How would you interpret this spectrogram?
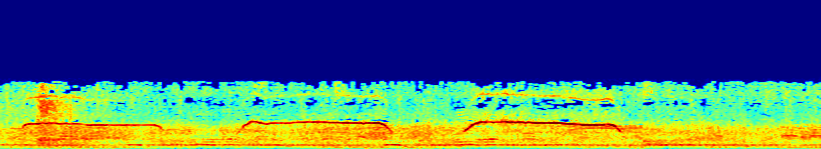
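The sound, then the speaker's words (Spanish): A large stadium crowd of Real Madrid fans at the Bernabéu shouts and chants 'Florentino dimisión', calling for the club president's resignation, in a steady, dense roar, with three long, sustained whistles rising above the noise, one after another. “Hubo gritos de Florentino dimisión, hubo división también entre los aficionados del Real Madrid, algunos que recriminaban a los que gritaban Florentino dimisión y estos que impropiaban con algún insulto a los que defendían al presidente.”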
